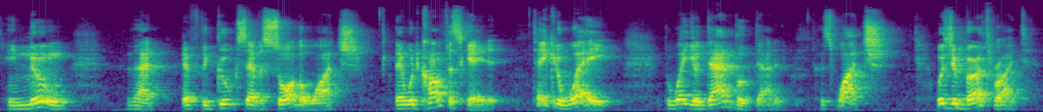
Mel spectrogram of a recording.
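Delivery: impassioned, fiercely proud retelling; indignant fervor. Acted. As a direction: build in heat and pitch to an emphatic peak. Heated account of hiding the watch.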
